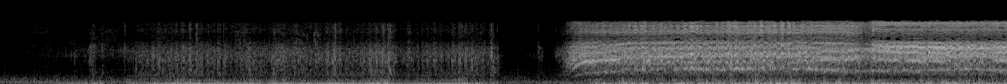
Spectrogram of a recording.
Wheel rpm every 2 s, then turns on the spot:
10, 20, 20, 140, 160.
0-4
